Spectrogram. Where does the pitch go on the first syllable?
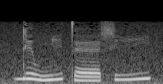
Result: falling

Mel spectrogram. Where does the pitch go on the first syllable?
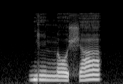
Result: low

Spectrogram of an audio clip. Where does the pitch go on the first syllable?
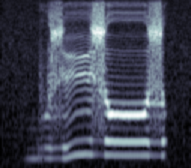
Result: low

